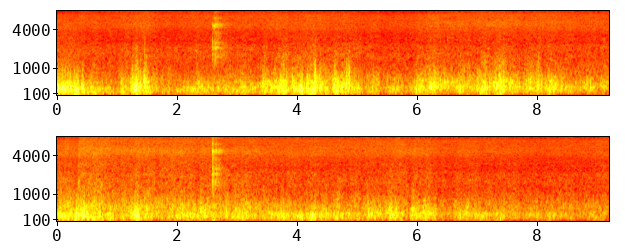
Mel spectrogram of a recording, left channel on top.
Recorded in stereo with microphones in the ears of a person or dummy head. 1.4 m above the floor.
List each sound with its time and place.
2.6 s a finger snap: 45° right (ahead or behind), 2.5 m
